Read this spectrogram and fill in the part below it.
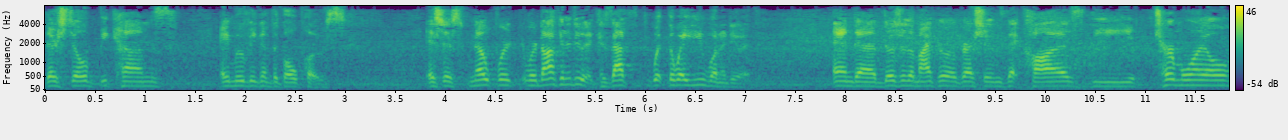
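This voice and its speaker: Noticeable background noise behind a man with a fairly high pitch, moderate pace and ordinary pitch variation. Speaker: attorney. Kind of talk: interview. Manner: loud; hesitant with fillers.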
